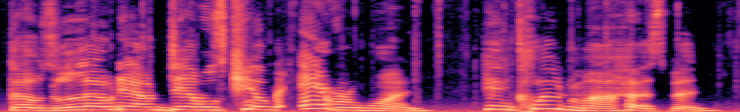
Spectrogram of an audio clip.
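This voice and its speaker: High-voiced feisty frontier ranch widow played by a woman. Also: expressive, measured pace. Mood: sad, resolute. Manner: folksy frontier drawl and slang. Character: tough widowed Old West ranch woman, feisty and plainspoken. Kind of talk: old-time western radio play acting.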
